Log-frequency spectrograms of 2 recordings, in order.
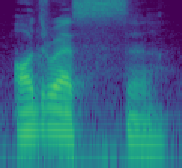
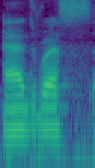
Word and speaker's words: address: 있는 것에 대해서 자, address 그러니까 이게 명사를 쓸 땐 address 하고 발음되고 되고 동사를 쓸 땐 address 하고 이렇게 강세가 뒤로 가고 또 이제 relative 같은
